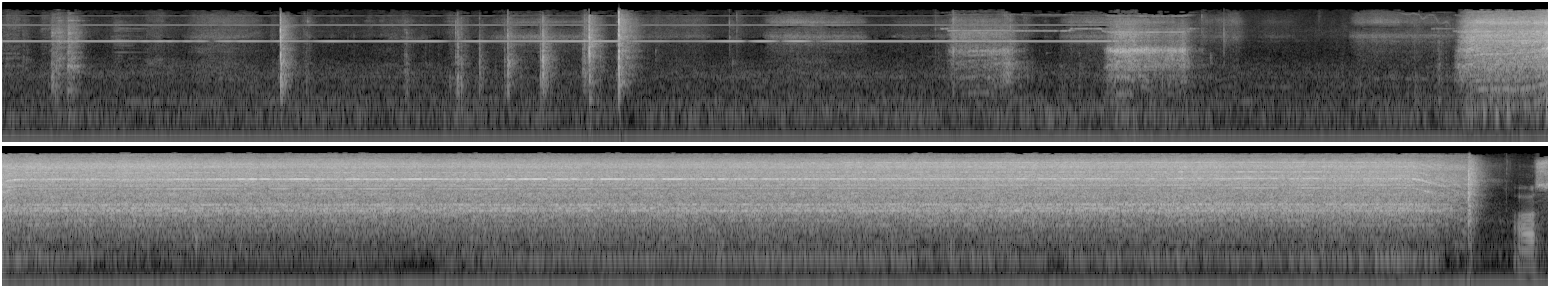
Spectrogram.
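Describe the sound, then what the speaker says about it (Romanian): An electric drill spins a refrigerator compressor converted into a generator. After several seconds of clicks and handling, a loud, steady high whine starts and runs unbroken for about twelve seconds before cutting off. "Haideți să punem bormașina."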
